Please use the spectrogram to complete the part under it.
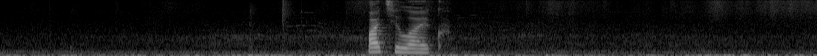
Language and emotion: Russian, neutral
